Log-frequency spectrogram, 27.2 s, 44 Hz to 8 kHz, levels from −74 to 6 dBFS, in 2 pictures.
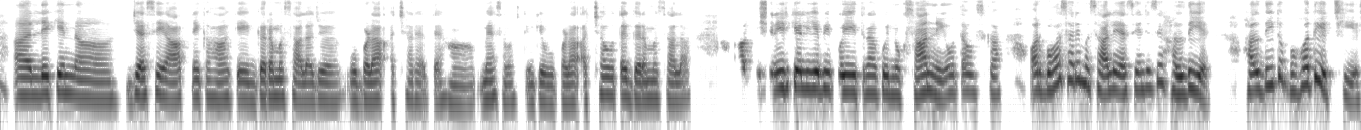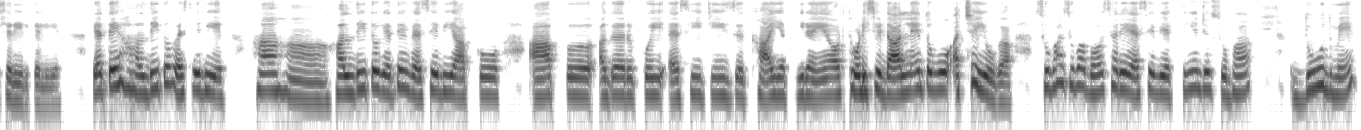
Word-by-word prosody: अ, 180 0 +2
लेकिन 190 +1 +3
अ, 155 -2 -4 0.2
जैसे 175 +1 +3
आपने 165 +1 -5
कहा 160 -1 -6
कि 155 -1 0
गरम 165 +1 +1
मसाला 150 -3 -3
जो 155 +1 -2
है, 145 0 -6
वो 150 - -1
बड़ा 150 0 +2
अच्छा 150 +2 -12
रहता 150 - -9
है - - -9
हाँ, 130 -1 -8
मैं 155 +1 -2
समझती 140 -3 -11
हूँ - - -6
कि 145 - -1
वो 135 - -2
बड़ा 140 +1 -2
अच्छा 180 +5 -7
होता 175 -1 -1
है 165 - -1
गरम 155 +1 +1
मसाला, 150 -2 -5 0.6
आपके 425 - -8
शरीर 230 - +3
के 245 - +10
लिए 230 0 +9
भी 230 0 +4
कोई 205 -2 +6
इतना 195 -1 0
कोई 190 +1 +2
नुकसान 180 +3 0
नहीं 170 -4 0
होता 200 +3 -4
उसका 195 -2 -7 0.3
और 210 - +2
बहुत 240 +9 +3
सारे 325 0 +1
मसाले 225 -6 +3
ऐसे 200 +3 -2
हैं 220 - -1
जैसे 235 +6 -1
हल्दी 200 +2 +5
है, - - +2 0.4
हल्दी 225 +5 +4
तो 365 - +1
बहुत 270 - +2
ही 345 - +8
अच्छी 415 - 0
है 145 - -3
शरीर 145 -3 -4
के 130 - -6
लिए 125 0 -10 0.4
कहते 210 +4 +5
हैं 270 - +3
हल्दी 200 +3 0
तो 280 - 0
वैसे 190 +4 +3
भी 210 -2 +1 0.4
हाँ, 215 0 +1
हाँ, 155 -5 -6
हल्दी 195 +4 +2
तो 235 +1 +5
कहते 205 +3 0
हैं 240 - -1
वैसे 185 +4 +1
भी 200 0 -1
आपको 180 0 -5 0.5
आप 175 +1 0 0.4
अगर 175 +1 -1
कोई 180 -1 -2 0.2
ऐसी 180 +3 -7
चीज़ 175 -1 -7
खा 165 -5 0
या 180 - -1
पी 180 - -2
रहे 165 -2 -2
हैं 170 - -3
और 180 0 -1
थोड़ी-सी 200 +1 +4
डाल 185 0 +5
लें 225 +3 -1
तो 230 - +4
वो 225 +1 +5
अच्छा 295 +5 -1
ही 225 - +4
होगा। 145 -7 +1 0.3
सुबह-सुबह 260 +2 -1
बहुत 205 -1 -3
सारे 230 -3 +2
ऐसे 180 +5 -2
व्यक्ति 195 +4 -2
हैं, 235 - -3
जो 230 - +1
सुबह 195 0 -4 0.4
दूध 215 - 0
में 180 - -4
185 Hz, 225 wpm, -22 LUFS, 165-220 Hz, 0.6 s, के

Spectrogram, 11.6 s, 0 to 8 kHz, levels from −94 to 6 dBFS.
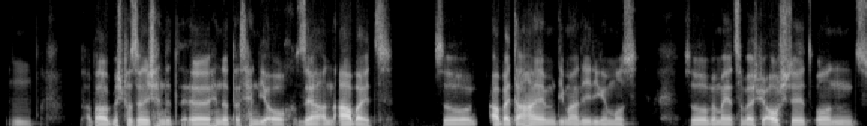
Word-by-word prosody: Mhm. 100 0 -15 0.7
Aber 105 0 +2
mich 105 +1 -5
persönlich 115 -1 +2
hindert, 105 -3 -7
äh 100 -1 +2
hindert 105 0 -3
das - - -6
Handy 110 -2 -3
auch 100 -1 -1
sehr 105 0 +1
an 95 0 -4
Arbeit. 105 -7 +3 0.5
So, 100 -1 -3
Arbeit 110 -2 +4
daheim, 110 +2 +2
die 110 - -7
man 105 -1 -2
erledigen 100 0 -4
muss. 100 0 -7 0.6
So, 100 -1 -2
wenn 105 0 -2
man 105 0 -1
jetzt 105 0 -3
zum 105 - -9
Beispiel 100 -1 0
aufsteht 130 -3 +1
und 100 -3 -5
105 Hz, 145 wpm, -21 LUFS, 100-110 Hz, 0.7 s, Arbeit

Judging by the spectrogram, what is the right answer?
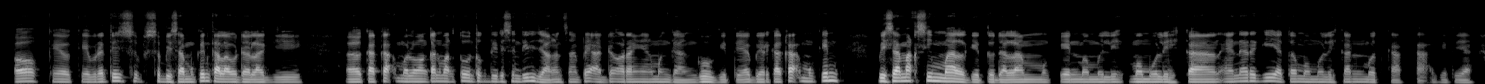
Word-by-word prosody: Oke 135 -1 0
oke, 115 +1 -11
berarti 145 +6 0
se 150 -1 -7
sebisa 125 -2 0
mungkin 160 +7 +1
kalau 120 -1 +6
udah 115 0 +1
lagi, 110 0 -2 0.5
eee, 120 +1 +3
Kakak 125 +2 +2
meluangkan 130 0 +1
waktu 135 +4 0
untuk 150 -1 -4
diri 135 +1 -5
sendiri, 150 +3 -1
jangan 110 0 -1
sampai 115 +4 -4
ada 125 -3 -2
orang 120 0 0
yang 120 - -5
mengganggu 115 0 -2
gitu 110 0 -7
ya, 115 - -1
biar 115 +1 -4
Kakak 125 +5 +3
mungkin 170 +6 +2 0.4
bisa 155 +1 +7
maksimal 155 -5 +5
gitu 110 0 -2
dalam 110 +1 +2 0.2
mungkin 115 +2 -3
memilih 115 0 -3
memulihkan 120 -1 +1
energi 150 +4 -1
atau 130 -1 -2
memulihkan 120 0 -6
mood 110 -2 -6
Kakak 100 0 -11
gitu 100 -1 -9
ya, - - -12
120 Hz, 165 wpm, -24 LUFS, 115-135 Hz, 0.5 s, bisa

